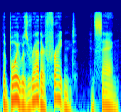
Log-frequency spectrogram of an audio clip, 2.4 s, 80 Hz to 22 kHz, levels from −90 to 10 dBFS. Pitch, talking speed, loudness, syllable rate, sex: 115 Hz, 175 wpm, -17 LUFS, 4.7 syllables/s, male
